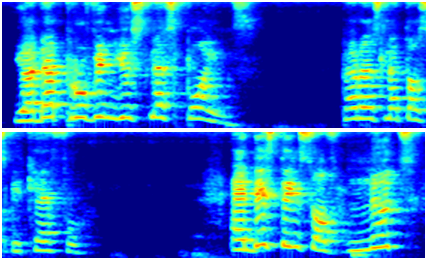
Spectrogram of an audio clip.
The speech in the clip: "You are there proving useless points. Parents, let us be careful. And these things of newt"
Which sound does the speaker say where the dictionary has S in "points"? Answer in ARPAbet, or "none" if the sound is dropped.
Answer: S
